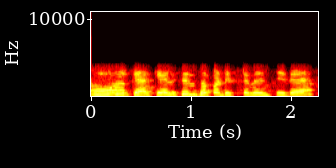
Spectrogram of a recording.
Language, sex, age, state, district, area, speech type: Kannada, female, 30-45, Karnataka, Chamarajanagar, rural, conversation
